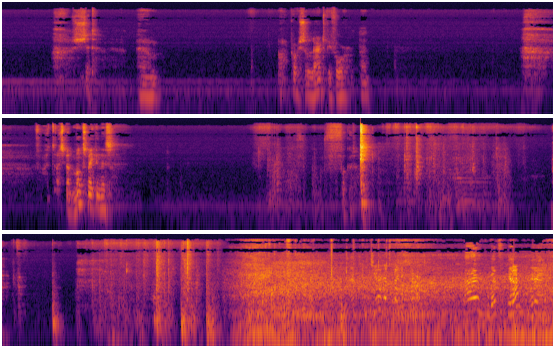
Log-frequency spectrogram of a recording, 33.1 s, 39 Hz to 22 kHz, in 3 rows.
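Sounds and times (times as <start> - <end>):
electric guitar plucks and scrapes: 19.9 - 21.3
passing traffic: 26.4 - 33.0
street voices: 26.7 - 33.0.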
